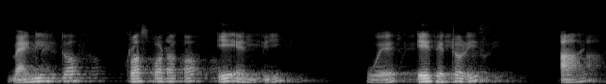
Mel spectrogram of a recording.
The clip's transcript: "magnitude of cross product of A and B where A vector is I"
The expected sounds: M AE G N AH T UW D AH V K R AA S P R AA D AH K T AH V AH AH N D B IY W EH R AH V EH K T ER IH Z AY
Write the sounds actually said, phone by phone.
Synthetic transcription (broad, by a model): M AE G N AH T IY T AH P K R AA S P R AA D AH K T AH P AH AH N B IY W EH R AH B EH K T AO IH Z AY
